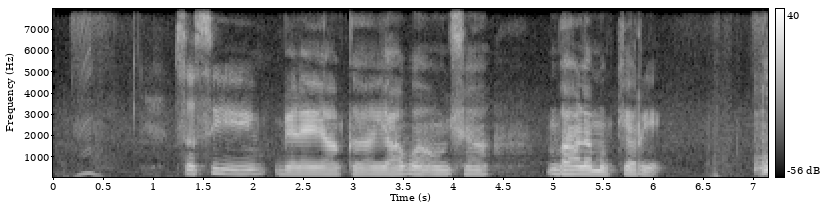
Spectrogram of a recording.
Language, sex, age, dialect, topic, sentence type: Kannada, male, 18-24, Dharwad Kannada, agriculture, question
